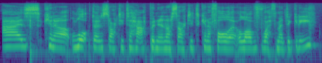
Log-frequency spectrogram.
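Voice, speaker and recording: A woman's voice: mid-range voice, steady tone, brisk. Girl in her 20s, chatty, lots of ums, just telling her story on a podcast. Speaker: podcast co-host, fitness coach. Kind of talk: casual chat.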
